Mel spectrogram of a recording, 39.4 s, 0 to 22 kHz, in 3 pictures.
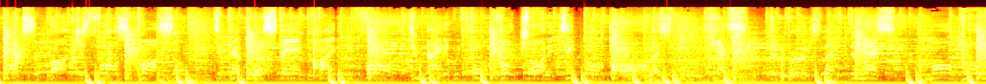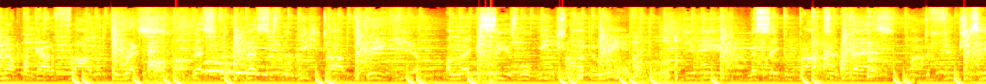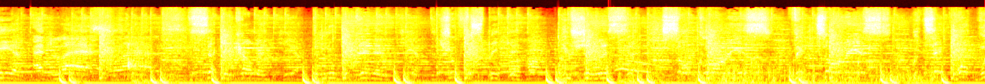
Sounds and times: Music: 0:00.0 - 0:39.4.

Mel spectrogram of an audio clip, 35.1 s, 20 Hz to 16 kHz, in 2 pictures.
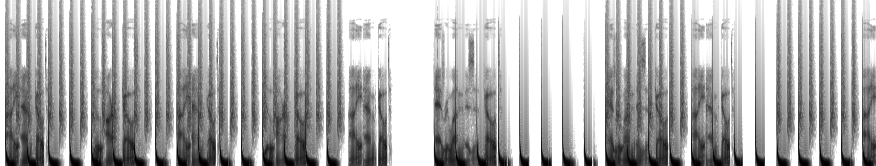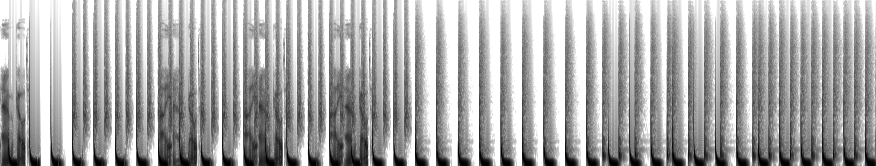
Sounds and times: Speech: 0:00.1 - 0:01.0, 0:01.8 - 0:02.8, 0:03.6 - 0:04.4, 0:05.3 - 0:06.3, 0:07.0 - 0:07.9, 0:08.7 - 0:10.1, 0:12.1 - 0:14.8, 0:17.3 - 0:18.1, 0:20.7 - 0:21.6, 0:22.4 - 0:23.3, 0:24.1 - 0:25.0
Music: 0:00.1 - 0:07.0, 0:12.1 - 0:13.9, 0:15.1 - 0:17.3, 0:18.1 - 0:35.0.

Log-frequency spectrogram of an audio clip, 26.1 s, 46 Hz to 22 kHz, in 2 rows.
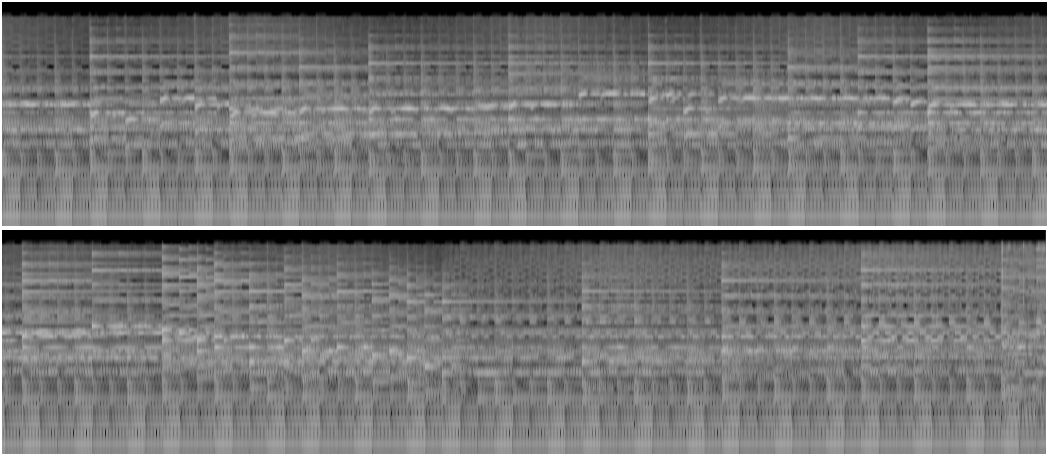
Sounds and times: Music: 0:00.0 - 0:26.1.

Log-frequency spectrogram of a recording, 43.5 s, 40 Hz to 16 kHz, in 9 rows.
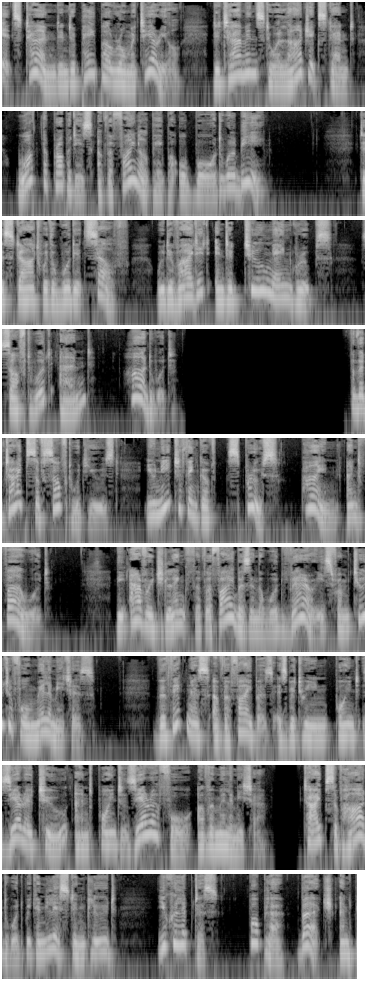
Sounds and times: Speech: 0:00.0 - 0:08.4, 0:09.6 - 0:16.9, 0:19.2 - 0:24.9, 0:25.8 - 0:30.3, 0:31.1 - 0:40.2, 0:40.8 - 0:43.4.

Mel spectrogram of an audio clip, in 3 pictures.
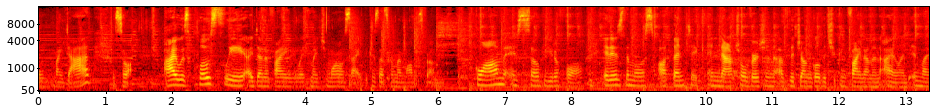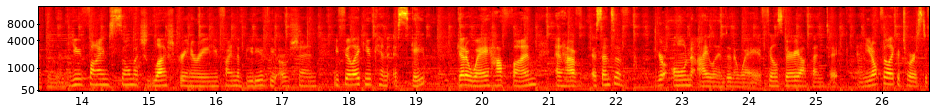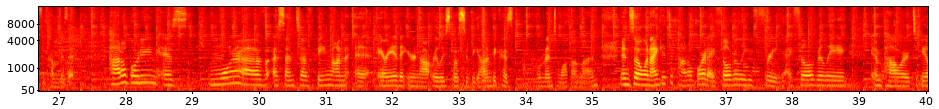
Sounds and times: Speech: 0:00.0 - 0:06.0, 0:06.6 - 0:40.0
Music: 0:00.0 - 0:40.0.

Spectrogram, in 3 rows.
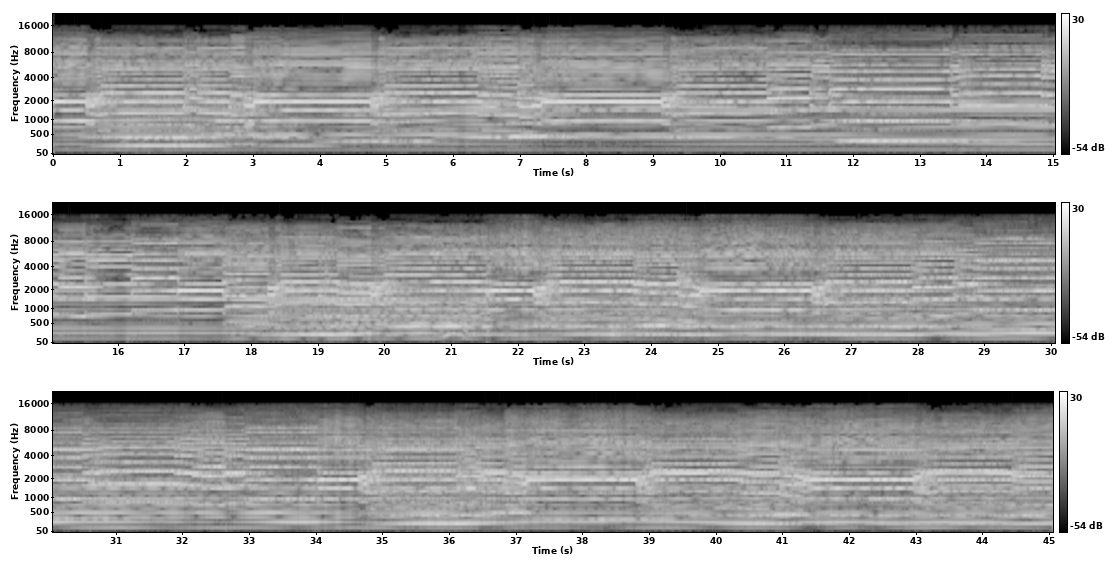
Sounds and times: Bagpipes: 0:00.0 - 0:45.0.

